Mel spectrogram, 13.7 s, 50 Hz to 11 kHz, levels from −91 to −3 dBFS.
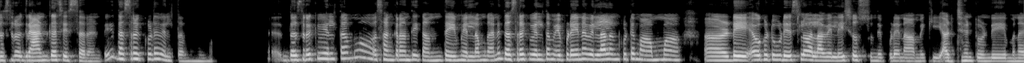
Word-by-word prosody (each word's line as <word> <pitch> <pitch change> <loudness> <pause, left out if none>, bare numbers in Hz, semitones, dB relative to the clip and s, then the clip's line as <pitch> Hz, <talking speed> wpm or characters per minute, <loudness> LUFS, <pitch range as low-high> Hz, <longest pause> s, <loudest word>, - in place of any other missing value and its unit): దసరా 210 +2 -3
గ్రాండ్‌గా 205 +2 +4
చేస్తారంటే 175 -6 -4 0.2
దసరా 280 +1 +3
కూడా 275 +1 0
వెళ్తాం 185 -6 -6
మేము. 160 +1 -10 0.8
ఆ! - - -19 0.2
దసరాకి 250 +4 +1
వెళ్తాము, 295 +4 -2 0.3
సంక్రాంతి 230 0 +1 0.2
అంతేమి 210 +2 0
ఎల్లం 205 +1 -1
గానీ, 245 +7 -1
దసరాకి 255 +1 +3
వెళ్తాం 245 +1 +1
ఎప్పుడైనా 250 +2 +2
వెళ్ళాలనుకుంటే 255 +2 +2
మా 235 - -1
అమ్మ 240 +2 -2 0.6
ఆహ్, 205 0 +3
డే 215 - +9 0.3
ఒక 245 +1 -1
2 235 - +1
డేస్‌లో 220 +2 +2
అలా 200 -1 +3
వెళ్లేసొస్తుందెప్పుడైనా 190 -3 -3
ఆమెకి 170 +1 -9
అర్జెంట్ 185 +2 -5
ఉండి, 170 0 -3
ఏమైనా 165 0 -4
215 Hz, 135 wpm, -25 LUFS, 190-245 Hz, 0.8 s, డే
